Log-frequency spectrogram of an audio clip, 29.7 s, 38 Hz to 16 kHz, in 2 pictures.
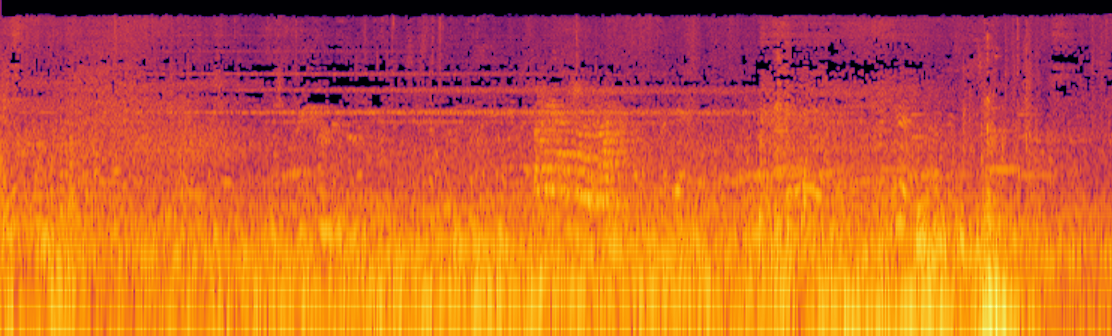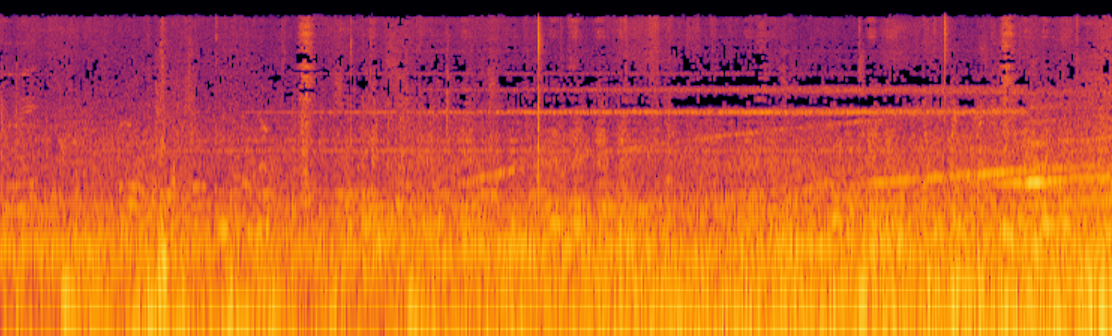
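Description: A Hankyu 9300 series train running as a Kyoto Line limited express from Kawaramachi to Umeda: a steady, loud low rumble of wheels on rails, with high motor whines that rise and shift in pitch and occasional clunks over track joints.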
